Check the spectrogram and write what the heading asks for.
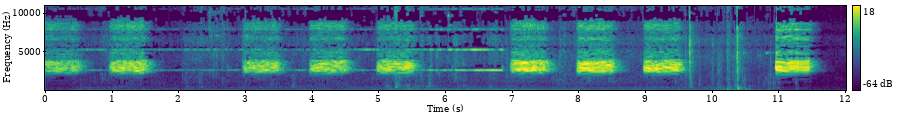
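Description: Home fire alarm system's horns sounding the temporal-three evacuation pattern: three half-second blasts, a pause, and again, set off by the kitchen pull station and showing that it works. A faint steady high tone runs under the first seven seconds or so, there are a couple of knocks about ten seconds in, and the horns stop after a last blast near the end.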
